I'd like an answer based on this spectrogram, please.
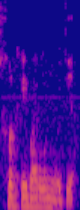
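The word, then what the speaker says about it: Jorge Ibargüengoitia: I have no idea how to pronounce his name in English, so I'm just going to say it as I know it in Spanish. Jorge Bargongoitia.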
